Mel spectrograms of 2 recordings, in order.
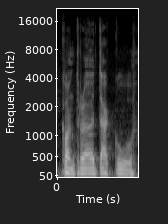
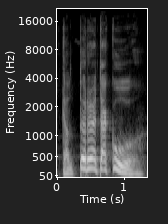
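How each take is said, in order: First: It is said with a Russian-sounding accent. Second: It is said with a Japanese-sounding accent. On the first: The speaker calls it right. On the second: The speaker calls it wrong.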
